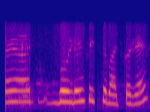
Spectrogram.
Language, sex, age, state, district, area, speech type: Urdu, female, 30-45, Delhi, Central Delhi, urban, conversation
